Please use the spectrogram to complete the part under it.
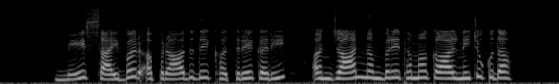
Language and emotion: Dogri, fearful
